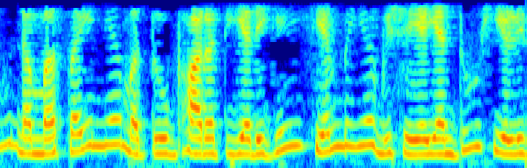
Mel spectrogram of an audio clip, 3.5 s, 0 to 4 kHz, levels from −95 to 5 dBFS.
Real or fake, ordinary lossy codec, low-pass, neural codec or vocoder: real; MP3, 32 kbps; 3.6 kHz; none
